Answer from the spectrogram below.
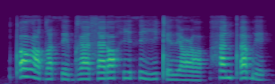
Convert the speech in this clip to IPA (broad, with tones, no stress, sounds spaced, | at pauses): tʼ ɒ˥ ɣ ɒ˨ dˤ i˨ θ e˨ b ɣ a˦˨ s a˥ ɾ ɒ˥ h i˥ θ i˦˨ ɣ i˥ tʼ e˨ ð e˨ ʕ ɒ˨ | h a˥ n tʼ a˥ b e˨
